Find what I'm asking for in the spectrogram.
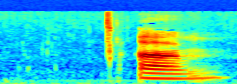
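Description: food or drink, sipping coffee

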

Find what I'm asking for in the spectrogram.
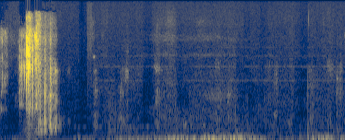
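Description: food or drink, crunching potato chips

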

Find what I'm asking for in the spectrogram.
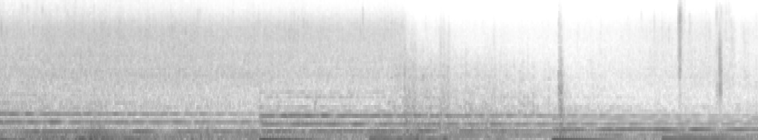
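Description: nature, rain falling

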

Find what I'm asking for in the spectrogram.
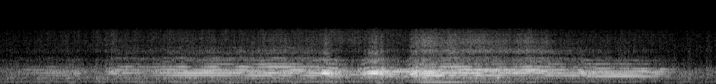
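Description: vehicle, moving train with whistle

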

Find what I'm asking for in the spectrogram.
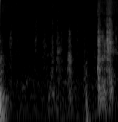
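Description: animal, dog panting

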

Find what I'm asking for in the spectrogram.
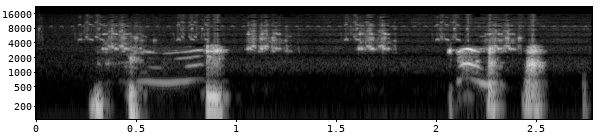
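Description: insect, crickets chirping

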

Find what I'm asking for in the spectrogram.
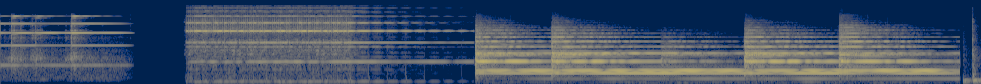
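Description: signal or alarm, ringing bells

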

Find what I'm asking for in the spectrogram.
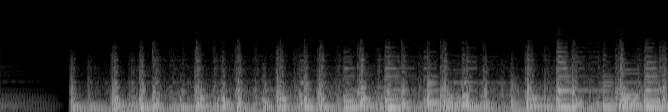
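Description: sound effect, guitar through fuzz pedal

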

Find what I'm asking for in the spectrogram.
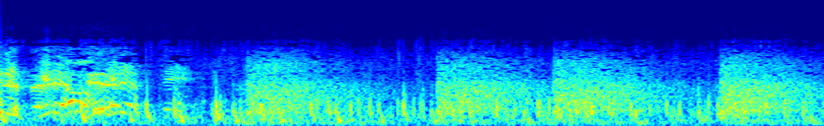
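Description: impact, gunfire

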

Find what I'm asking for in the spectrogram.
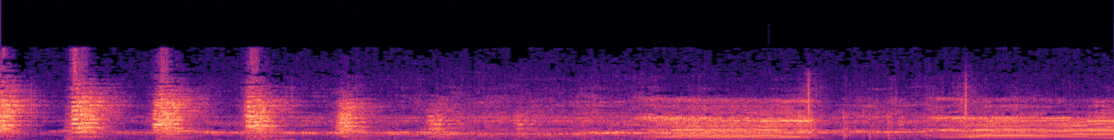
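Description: animal, cow mooing

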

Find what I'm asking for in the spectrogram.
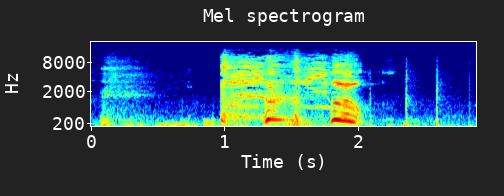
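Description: human body sound, smoker's cough

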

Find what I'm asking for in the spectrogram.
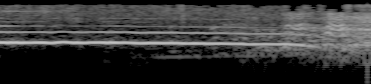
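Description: animal, dog howling

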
